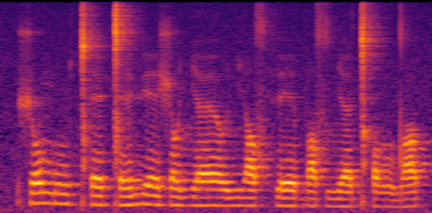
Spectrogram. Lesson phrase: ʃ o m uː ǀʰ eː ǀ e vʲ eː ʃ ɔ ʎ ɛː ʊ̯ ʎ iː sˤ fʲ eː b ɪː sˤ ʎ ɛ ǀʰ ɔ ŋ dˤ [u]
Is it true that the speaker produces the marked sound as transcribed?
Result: yes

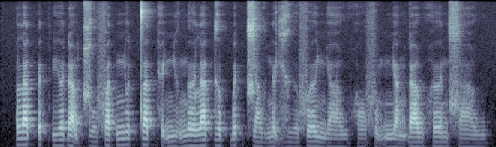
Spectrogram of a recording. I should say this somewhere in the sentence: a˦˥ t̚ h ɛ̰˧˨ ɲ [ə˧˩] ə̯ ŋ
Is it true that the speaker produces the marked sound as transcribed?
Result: no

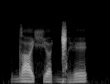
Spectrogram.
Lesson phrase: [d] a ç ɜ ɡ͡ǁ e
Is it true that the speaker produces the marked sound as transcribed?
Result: yes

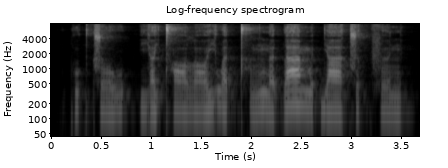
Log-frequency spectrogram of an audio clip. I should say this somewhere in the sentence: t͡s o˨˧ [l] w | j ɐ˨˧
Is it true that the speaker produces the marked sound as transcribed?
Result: no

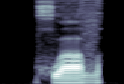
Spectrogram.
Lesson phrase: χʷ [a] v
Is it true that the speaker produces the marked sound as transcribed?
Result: yes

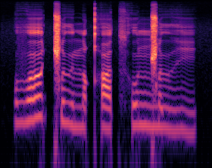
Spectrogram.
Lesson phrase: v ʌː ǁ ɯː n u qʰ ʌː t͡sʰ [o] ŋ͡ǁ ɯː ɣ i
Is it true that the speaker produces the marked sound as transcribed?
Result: yes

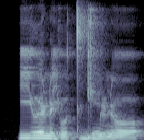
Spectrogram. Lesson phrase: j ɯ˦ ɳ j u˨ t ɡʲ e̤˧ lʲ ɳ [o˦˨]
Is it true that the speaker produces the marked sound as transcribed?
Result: no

